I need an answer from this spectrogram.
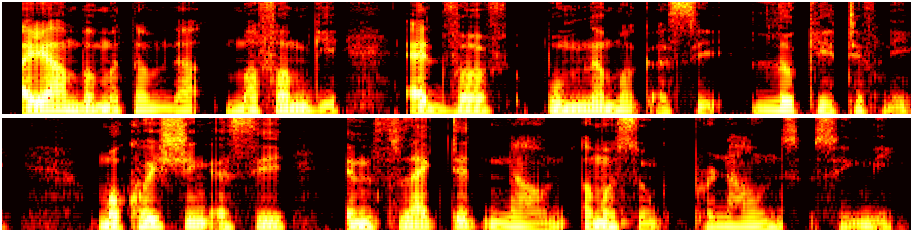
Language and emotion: Manipuri, neutral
